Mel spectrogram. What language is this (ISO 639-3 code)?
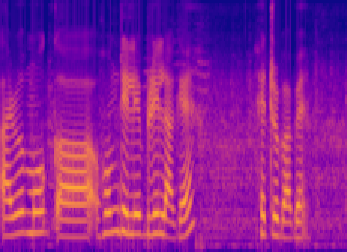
asm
